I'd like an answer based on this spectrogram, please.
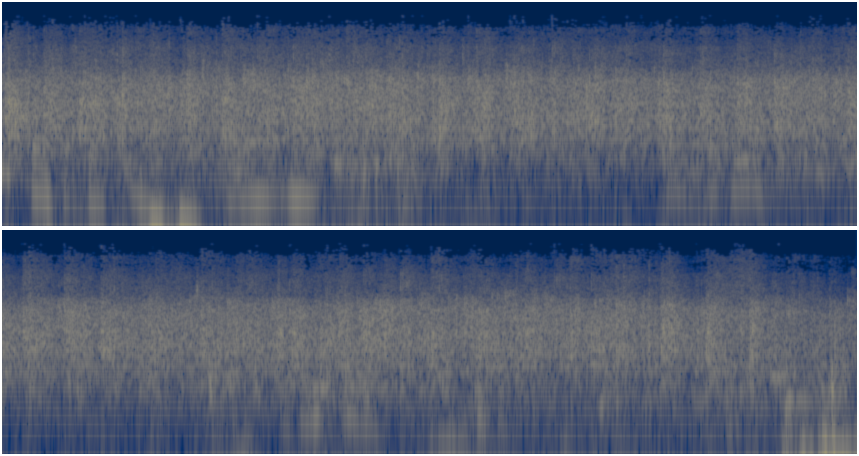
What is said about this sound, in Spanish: Un aplauso.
